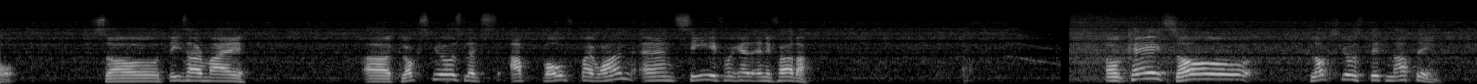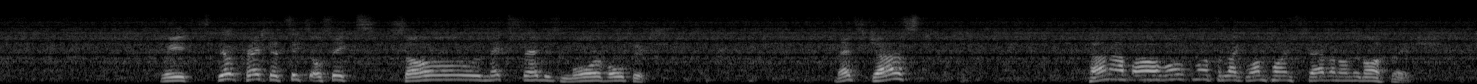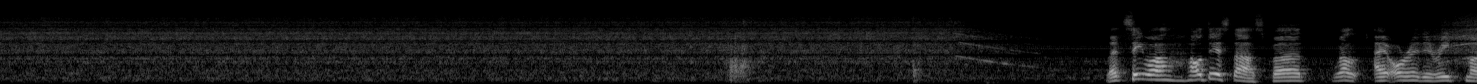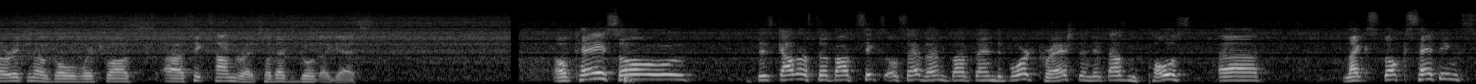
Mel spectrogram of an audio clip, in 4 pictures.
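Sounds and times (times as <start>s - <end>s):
steady fan noise: 0.0s - 59.0s
high whining tones: 38.6s - 40.2s.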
